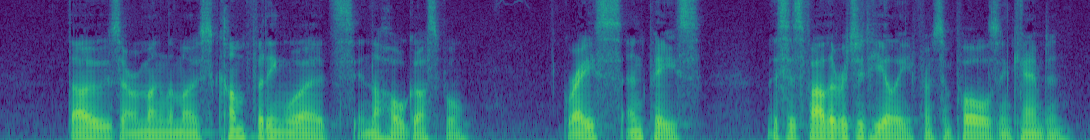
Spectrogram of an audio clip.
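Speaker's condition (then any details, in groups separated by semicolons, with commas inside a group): No condition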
